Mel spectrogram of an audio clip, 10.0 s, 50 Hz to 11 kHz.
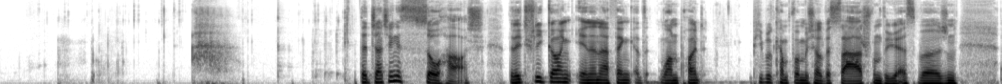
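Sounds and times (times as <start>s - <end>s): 
small wet mouth clicks: 0.4s - 3.6s
person slurping a sip of wine: 0.5s - 3.6s
speech: 3.6s - 10.0s.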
